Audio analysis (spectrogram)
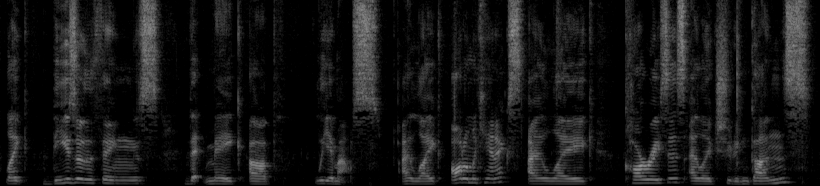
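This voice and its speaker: A woman vlogging casually and frankly about herself, rambling with lots of "like" and "you know", her voice low and lifted a little above its natural register. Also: measured pace, fairly bright tone. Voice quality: low voice she raises slightly higher than natural. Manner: frank, self-reflective. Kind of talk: casual confessional vlog.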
